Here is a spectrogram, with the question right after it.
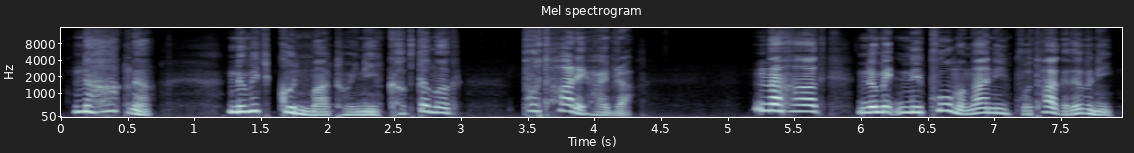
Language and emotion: Manipuri, surprised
